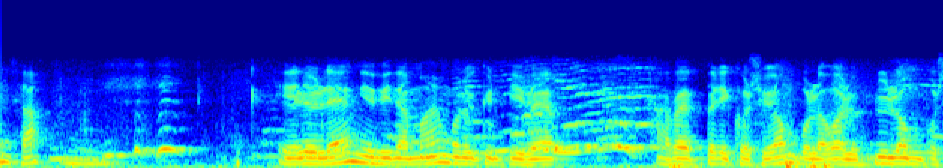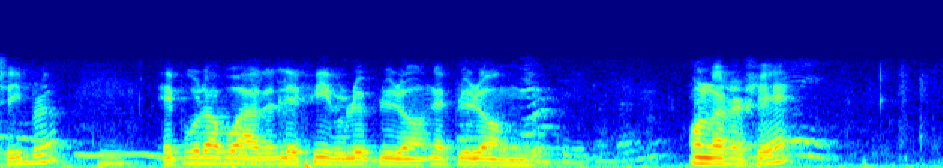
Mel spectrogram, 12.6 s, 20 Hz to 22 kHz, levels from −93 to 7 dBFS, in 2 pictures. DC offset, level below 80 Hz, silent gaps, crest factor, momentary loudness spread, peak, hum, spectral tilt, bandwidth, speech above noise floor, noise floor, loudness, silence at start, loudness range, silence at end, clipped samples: under 0.1%; -40 dBFS; none; 16 dB; 15 LU; -10 dBFS; none; -11.5 dB/octave; 5.2 kHz; 23 dB; -47 dBFS; -26 LUFS; 0 s; 1 LU; 0 s; under 0.1%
